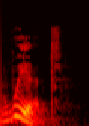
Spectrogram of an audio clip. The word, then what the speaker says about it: Weert: And we pulled back to a village in Holland called Weert. – How do you spell it? W-E-E-R-T. W-E-E-R-T.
